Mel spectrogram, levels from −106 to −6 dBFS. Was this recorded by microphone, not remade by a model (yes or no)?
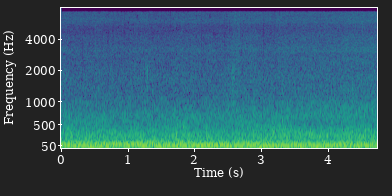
yes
